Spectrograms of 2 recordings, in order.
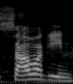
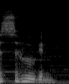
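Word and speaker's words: Sahuagin: our coasts for centuries is that how you pronounce that word sahugan I've been mentally saying it saw again for a long time ever I'm so sorry uh I don't think either one is correct but in this dialect uh the there are about four different ways to pronounce it in this particular dialect we are committed they are committed to sahugan I'm gonna say that's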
